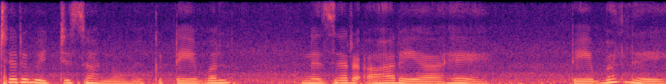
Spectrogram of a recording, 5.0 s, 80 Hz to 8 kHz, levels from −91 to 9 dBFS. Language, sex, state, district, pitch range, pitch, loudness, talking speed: Punjabi, female, Punjab, Kapurthala, 190-225 Hz, 210 Hz, -13 LUFS, 130 wpm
